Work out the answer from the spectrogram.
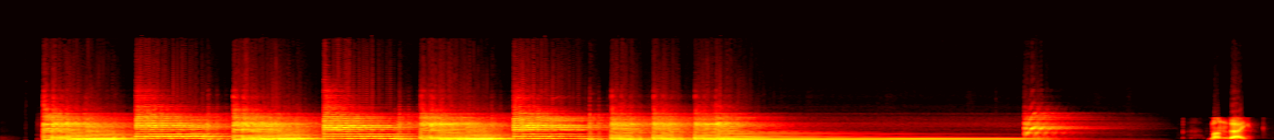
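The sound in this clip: Twangy electric guitar, thick with chorus and echo effects, strums a run of chords and picked notes, then lets one chord ring out and fade. Two short, sharp noises follow at the end.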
